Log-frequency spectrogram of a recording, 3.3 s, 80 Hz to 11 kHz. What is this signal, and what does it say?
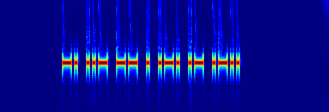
Morse code, heard as a keyed tone, about 40 wpm, 700 Hz. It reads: NUMERAL
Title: Sentences from Top 1000 Words - Review Part 2 - New Word Drill - 40wpm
